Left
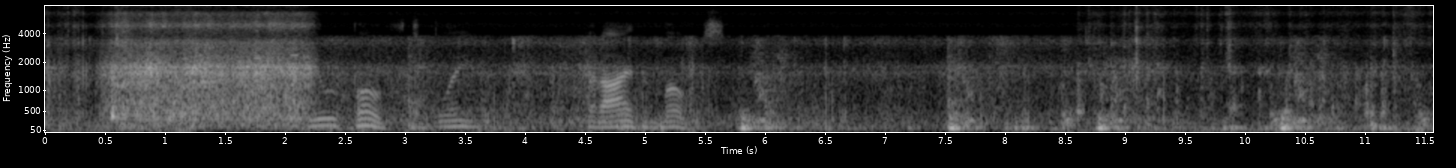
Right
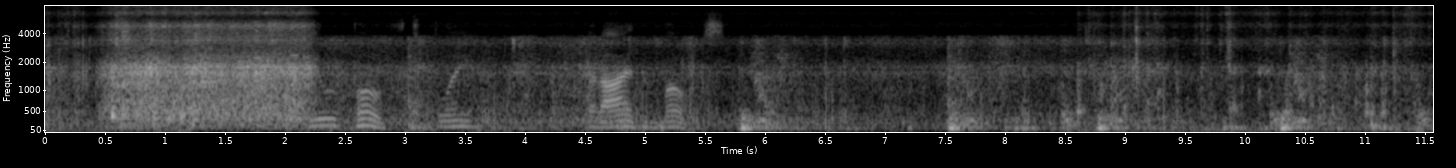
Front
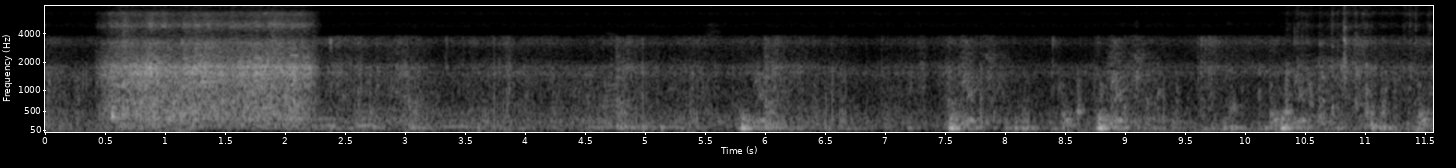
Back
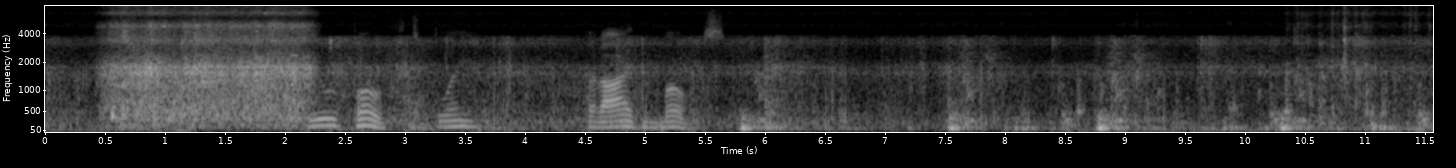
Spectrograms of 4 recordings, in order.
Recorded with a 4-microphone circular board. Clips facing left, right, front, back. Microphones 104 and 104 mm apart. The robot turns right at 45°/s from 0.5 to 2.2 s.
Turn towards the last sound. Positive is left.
turn(degrees=180)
